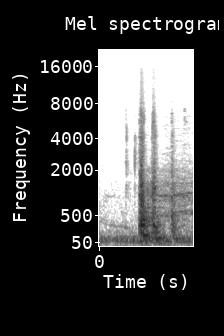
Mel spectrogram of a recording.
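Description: Motor of a car's electric power window, driven by a Doğan window lift module, running briefly as the glass opens, with a short whir and mechanical clunks close by; no talking.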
